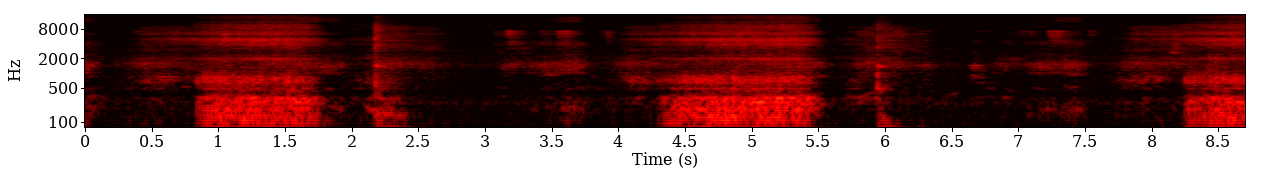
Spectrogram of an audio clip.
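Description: Deep, rough snores repeat about every three to four seconds, roughly 16 a minute, with softer breathing sounds between them.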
